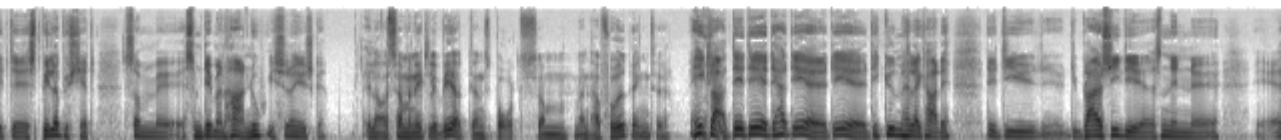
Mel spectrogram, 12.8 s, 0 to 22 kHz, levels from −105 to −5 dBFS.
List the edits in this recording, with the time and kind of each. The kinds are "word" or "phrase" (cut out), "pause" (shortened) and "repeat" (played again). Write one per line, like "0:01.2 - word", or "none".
none

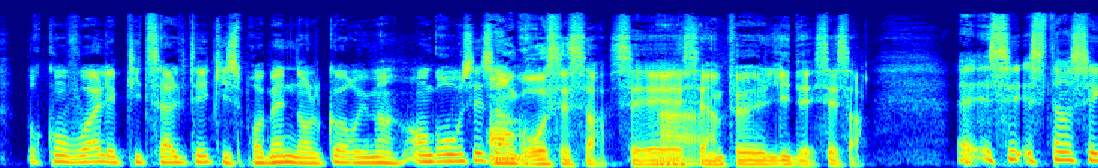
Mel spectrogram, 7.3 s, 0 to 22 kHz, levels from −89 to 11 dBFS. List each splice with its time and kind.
none

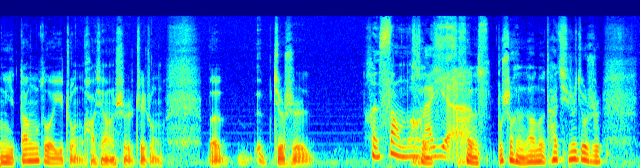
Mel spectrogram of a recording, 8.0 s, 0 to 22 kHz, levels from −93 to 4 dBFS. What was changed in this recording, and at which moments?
none

